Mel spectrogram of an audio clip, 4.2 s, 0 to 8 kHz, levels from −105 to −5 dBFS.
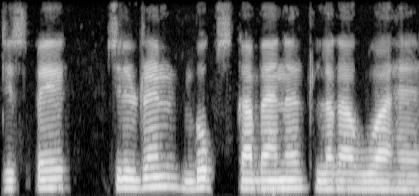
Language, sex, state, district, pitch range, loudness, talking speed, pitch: Hindi, male, Bihar, Gaya, 120-135 Hz, -17 LUFS, 130 wpm, 125 Hz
